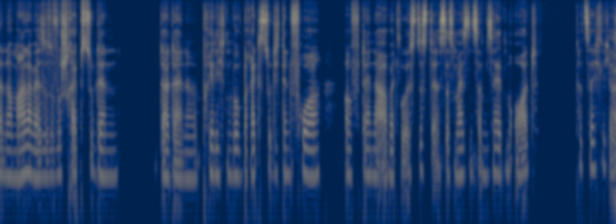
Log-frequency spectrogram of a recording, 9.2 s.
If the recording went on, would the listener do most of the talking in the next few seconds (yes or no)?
yes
